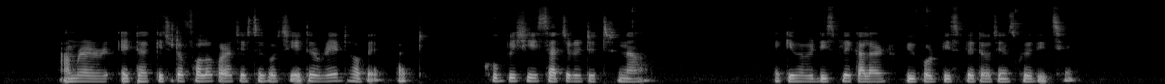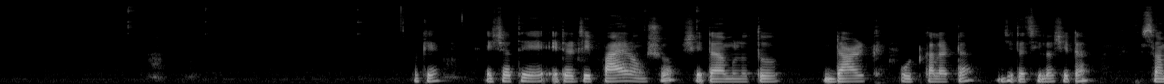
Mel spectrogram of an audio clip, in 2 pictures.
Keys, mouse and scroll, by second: 6.9-7.3 scroll down 2, 7.5-9.2 scroll down 19, 9.2 click, 13.5-13.8 scroll down 2, 13.8-15.3 middle drag, 15.3-15.7 scroll up 1, 15.7 Tab, 16.3 Tab, 16.7-17.1 scroll up 2, 17.3-17.6 scroll up 1, 21.4 scroll up 2, 22.3 scroll up 9, 22.7 scroll down 1, 22.8-23.2 scroll up 2.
